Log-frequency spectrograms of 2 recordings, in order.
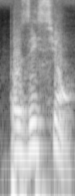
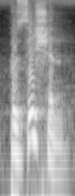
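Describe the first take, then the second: First: "position" as French po-zee-syon, nasal ending; French pronunciation. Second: Said in the usual way. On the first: Shown as a demonstration. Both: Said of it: "in French is called".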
